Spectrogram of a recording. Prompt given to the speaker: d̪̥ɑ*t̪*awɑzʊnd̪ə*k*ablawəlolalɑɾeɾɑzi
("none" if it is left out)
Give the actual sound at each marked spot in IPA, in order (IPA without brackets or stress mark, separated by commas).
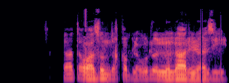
t̪, q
